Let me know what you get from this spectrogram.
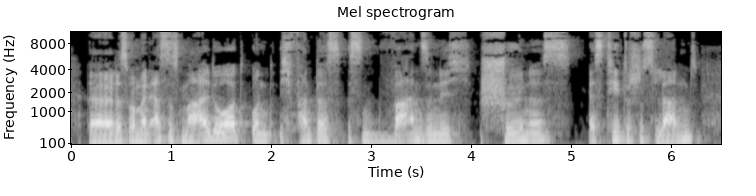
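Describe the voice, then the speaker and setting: A very clean recording with a silent background carries this voice. It is somewhat breathy and varies in pitch in an ordinary way. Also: man. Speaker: journalist. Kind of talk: casual interview.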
